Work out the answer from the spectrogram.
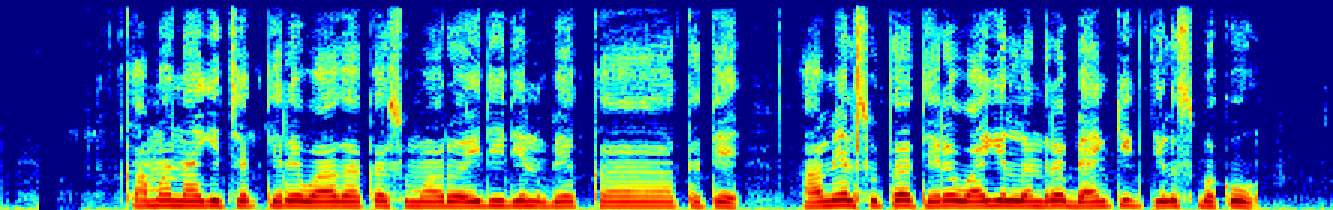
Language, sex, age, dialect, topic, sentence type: Kannada, male, 25-30, Central, banking, statement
